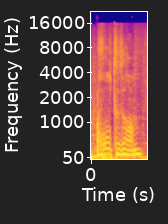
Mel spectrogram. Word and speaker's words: Rotterdam: Rotterdam. Hoe spreek je dat nou uit? – Rotterdam. – Ja, dat is beter.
